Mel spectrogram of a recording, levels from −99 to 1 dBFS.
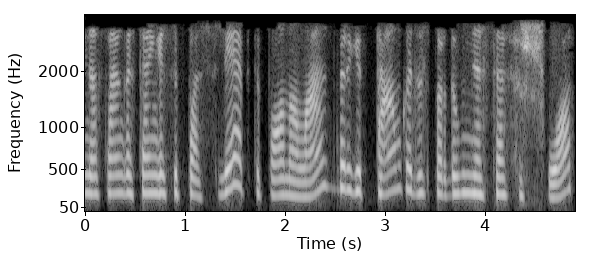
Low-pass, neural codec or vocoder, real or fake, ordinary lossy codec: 3.6 kHz; none; real; MP3, 32 kbps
